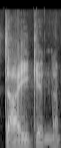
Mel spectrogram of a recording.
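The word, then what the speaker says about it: Duigan: And thereby to John Dugan. – Yeah, it's pronounced Dugan, apparently.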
